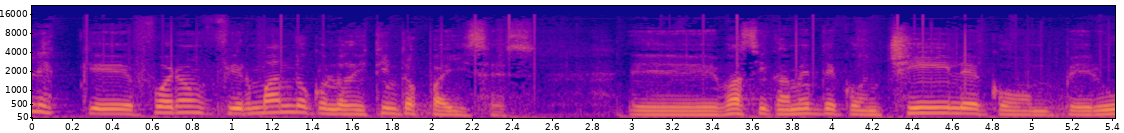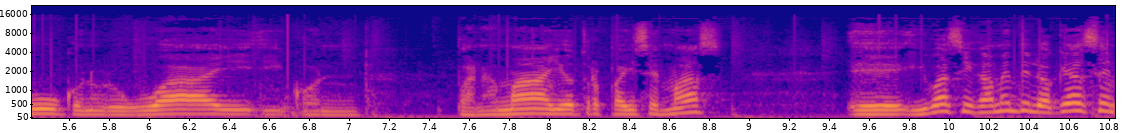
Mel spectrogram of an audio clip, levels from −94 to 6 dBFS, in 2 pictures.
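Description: From 0.12 s to 10.8 s, a regular train of ticks recurs roughly every 40 ms, several hundred in all. These are word clock ticks: the receiver's clock runs around 500 ppm off the sender's, so each time they slip, one sample is dropped or repeated.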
